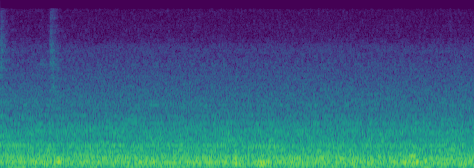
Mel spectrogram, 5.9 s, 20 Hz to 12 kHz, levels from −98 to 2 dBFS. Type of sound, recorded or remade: recorded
